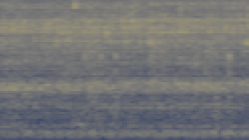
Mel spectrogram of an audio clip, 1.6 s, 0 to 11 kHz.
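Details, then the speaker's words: 2015 AEG Favorit Electrolux dishwasher showing i30 leak-protection code: water on the base plate raised the float, so the drain pump runs with steady watery hum, stops, then restarts, amid triple beeps: drain pump running in leak-protection mode. "Nou, dit is het dus, de pomp die hoor je nu. En over een tijdje stopt die pomp weer en dan begint hij weer."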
